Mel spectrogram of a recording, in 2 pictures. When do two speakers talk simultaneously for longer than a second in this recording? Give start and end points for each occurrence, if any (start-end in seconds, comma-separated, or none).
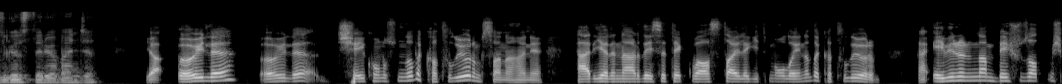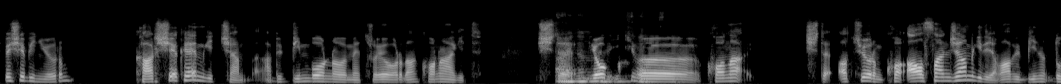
16.2-17.5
